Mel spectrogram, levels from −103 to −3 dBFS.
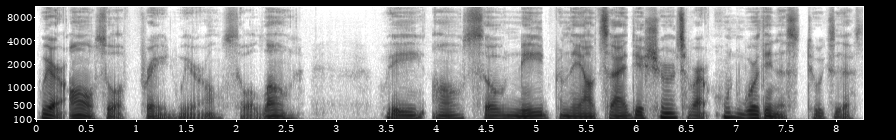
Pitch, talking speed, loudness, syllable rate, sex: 95 Hz, 180 wpm, -20 LUFS, 5.6 syllables/s, male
